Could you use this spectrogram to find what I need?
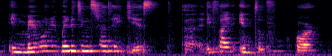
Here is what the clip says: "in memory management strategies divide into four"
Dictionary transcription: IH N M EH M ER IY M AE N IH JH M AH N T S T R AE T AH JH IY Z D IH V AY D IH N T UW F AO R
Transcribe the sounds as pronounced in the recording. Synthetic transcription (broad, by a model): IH N M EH M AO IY M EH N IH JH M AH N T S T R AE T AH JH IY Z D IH F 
